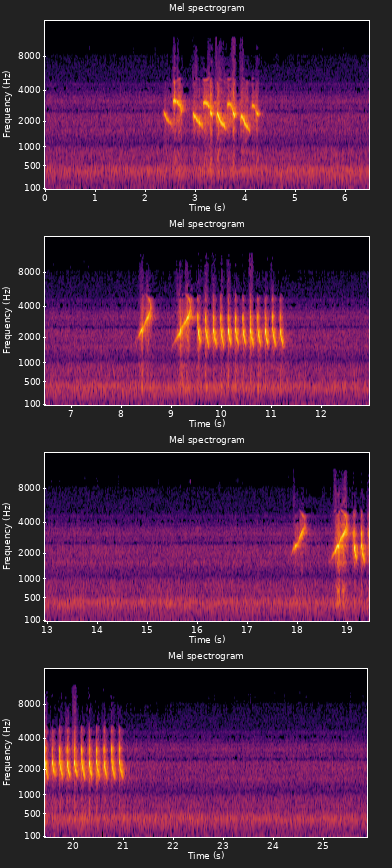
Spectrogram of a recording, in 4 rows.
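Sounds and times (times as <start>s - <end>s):
songbird whistles and trill: 2.4s - 4.4s, 8.3s - 11.4s, 17.8s - 21.1s.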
